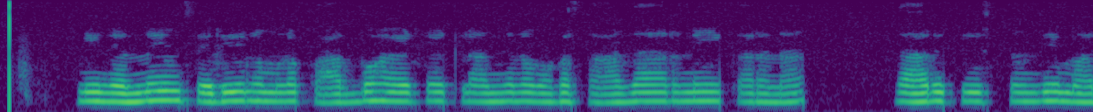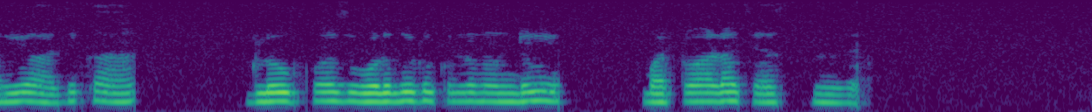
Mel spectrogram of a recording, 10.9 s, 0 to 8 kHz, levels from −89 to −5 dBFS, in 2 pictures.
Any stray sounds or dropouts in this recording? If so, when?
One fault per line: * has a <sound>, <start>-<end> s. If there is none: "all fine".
all fine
